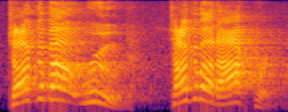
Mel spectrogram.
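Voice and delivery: mild indignation. Acted. Funeral bearers reacting to the interruption, mild indignation. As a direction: react affronted and incredulous. Procession's imagined shocked reaction.

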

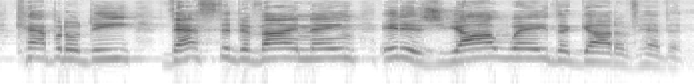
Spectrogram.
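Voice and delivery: loud, ringing preacher's voice; full-force preaching. Acted. Preacher proclaiming God's promise to the church, loud and fervent. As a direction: drive the promise home to the congregation.

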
